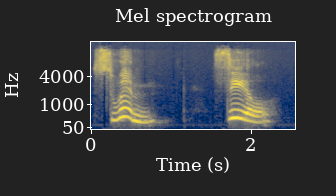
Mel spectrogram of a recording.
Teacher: The air is forced through the tongue and alveolar ridge, and they are both alveolar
